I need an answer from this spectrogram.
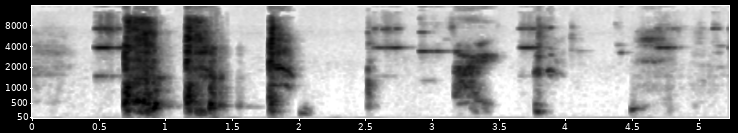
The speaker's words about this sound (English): I have to cough, I'm so sorry.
